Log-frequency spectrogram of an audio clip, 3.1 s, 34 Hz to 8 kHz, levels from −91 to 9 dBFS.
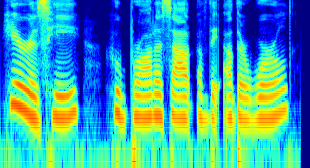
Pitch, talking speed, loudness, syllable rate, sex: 185 Hz, 215 wpm, -20 LUFS, 5.3 syllables/s, female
